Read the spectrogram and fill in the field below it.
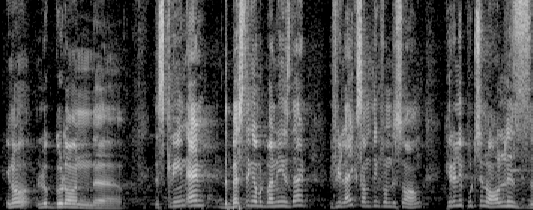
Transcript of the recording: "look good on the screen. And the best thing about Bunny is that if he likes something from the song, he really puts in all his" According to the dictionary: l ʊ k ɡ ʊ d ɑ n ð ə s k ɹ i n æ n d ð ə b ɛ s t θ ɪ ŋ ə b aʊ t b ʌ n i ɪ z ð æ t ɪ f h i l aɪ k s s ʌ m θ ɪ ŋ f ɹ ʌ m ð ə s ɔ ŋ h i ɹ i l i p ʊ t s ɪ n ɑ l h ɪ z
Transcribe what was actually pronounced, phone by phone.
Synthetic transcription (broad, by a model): l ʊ k ɡ ʊ d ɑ n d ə s k ɹ i n æ n d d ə b ɛ s t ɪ ŋ ə b aʊ t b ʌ n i ɪ z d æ t ɪ f h i l aɪ k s s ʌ m t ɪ ŋ f ɹ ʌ m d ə s ɔ ŋ h i ɹ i l i p ʊ t s ɪ n ɑ l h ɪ z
